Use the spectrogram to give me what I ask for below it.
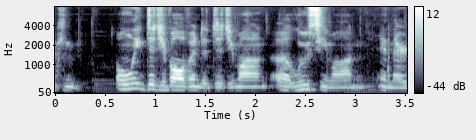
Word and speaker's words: Lucemon: The next one, is this a hard C or soft C? A Lucemon? It's a Lucemon. A Lucemon is a soft C.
